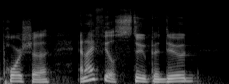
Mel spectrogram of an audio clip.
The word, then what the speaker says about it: Porsche: my own thing here I always said Porsche because that's how it's pronounced here everyone here says Porsche but then our friend Teeter got upset that I was saying Porsche and he's like no it's Porsche and then I don't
